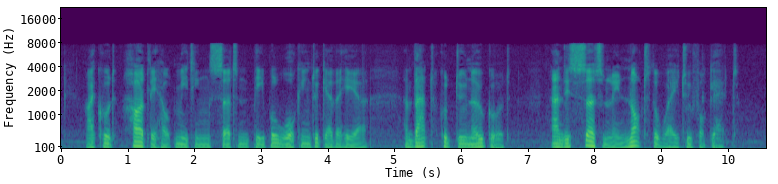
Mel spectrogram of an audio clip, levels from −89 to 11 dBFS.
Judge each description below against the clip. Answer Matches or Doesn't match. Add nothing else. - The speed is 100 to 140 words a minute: Matches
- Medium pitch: Doesn't match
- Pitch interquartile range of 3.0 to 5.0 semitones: Matches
